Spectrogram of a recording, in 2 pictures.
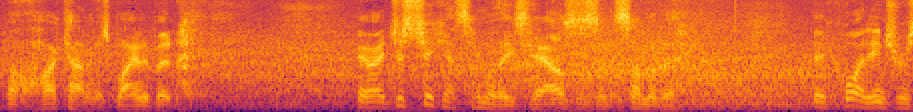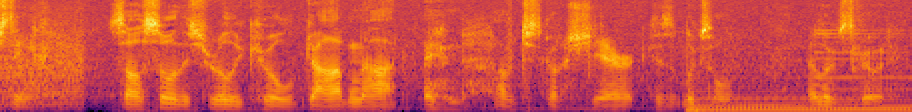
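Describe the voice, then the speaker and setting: The sound is dry with no echo, and noticeable background noise is present. A man speaks at a fairly quick pace. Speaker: motorbike travel vlogger. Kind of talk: casual vlog chat. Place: street. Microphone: phone near.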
